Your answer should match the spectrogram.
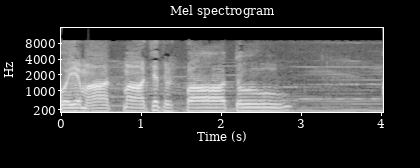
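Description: A man chanting a mantra in several short phrases on level, held notes, over a steady low background drone.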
